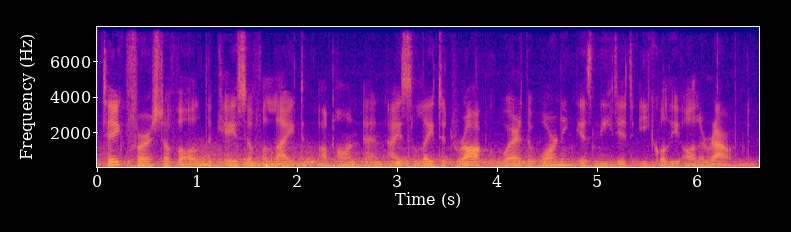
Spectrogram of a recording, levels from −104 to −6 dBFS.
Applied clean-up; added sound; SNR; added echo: none; Thunder; 1 dB; none.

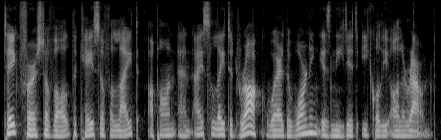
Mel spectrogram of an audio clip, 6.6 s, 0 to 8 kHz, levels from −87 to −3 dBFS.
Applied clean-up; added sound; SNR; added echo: none; none; none; none.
